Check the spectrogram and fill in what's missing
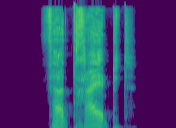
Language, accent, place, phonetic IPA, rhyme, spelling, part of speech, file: German, Germany, Berlin, [fɛɐ̯ˈtʁaɪ̯pt], -aɪ̯pt, vertreibt, verb, De-vertreibt.ogg
- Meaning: second-person plural present of vertreiben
